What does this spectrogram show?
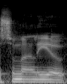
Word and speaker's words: sommelier: The way to say it is sommelier, and if you can say the word so, and you can say the word yeah, and you hold the L, so you go sommelier. Okay, can you do that? Sommelier. Okay. In New Zealand we might say sommelier, and that's fine, but I like to say it the American way, sommelier. And just hold the L a little bit is all you need to do.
